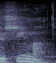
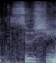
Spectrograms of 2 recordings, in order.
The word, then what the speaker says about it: Tsushima: Tsushima. – Thank you. – Tsushima.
